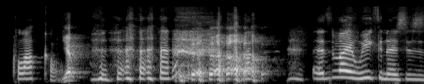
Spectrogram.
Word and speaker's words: Klockow: Klockow. Yep. That's my weakness is don't know how to pronounce people's names sometimes.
